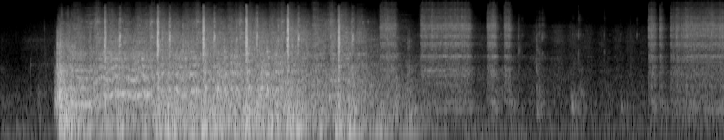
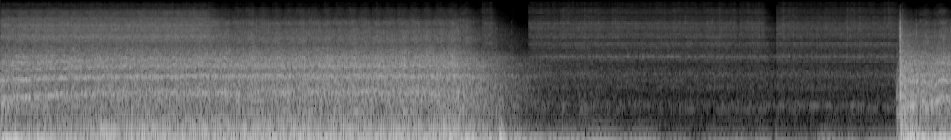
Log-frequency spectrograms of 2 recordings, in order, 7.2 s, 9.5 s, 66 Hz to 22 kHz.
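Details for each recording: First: 1924 (also called 1925) Ford Model T, unrun for many years, primed three times, choke off, ignition on battery, wheels off ground: starter churns about three seconds with no firing, then stops and rattles; cranks without starting, flooded plugs. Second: 1924 Ford Model T, not run in many years, first start-up after starter refitted: low chuffing idle stops, then fires back and settles into steady, even run; runs but crew thinks choke needs leaving more open and timing adjusting.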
